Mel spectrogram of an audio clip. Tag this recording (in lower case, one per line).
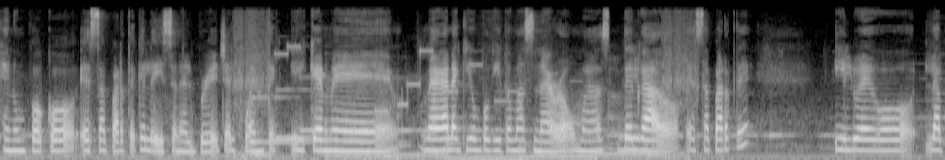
speech
music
